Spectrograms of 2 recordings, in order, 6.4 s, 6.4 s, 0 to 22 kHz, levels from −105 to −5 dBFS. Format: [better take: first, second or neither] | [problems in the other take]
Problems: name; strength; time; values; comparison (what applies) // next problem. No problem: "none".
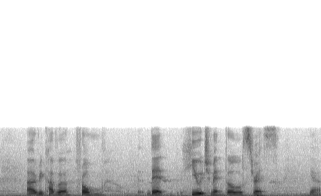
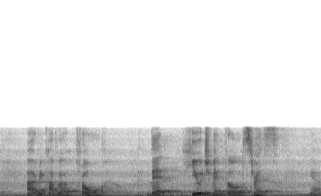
first | room echo; dies away in 1.9 s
